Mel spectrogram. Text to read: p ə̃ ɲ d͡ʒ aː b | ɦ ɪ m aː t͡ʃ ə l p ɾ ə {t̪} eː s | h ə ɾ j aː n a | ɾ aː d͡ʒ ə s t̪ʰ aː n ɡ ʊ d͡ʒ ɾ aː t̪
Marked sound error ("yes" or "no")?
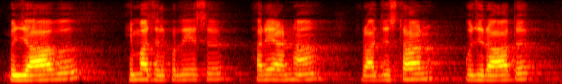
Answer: yes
